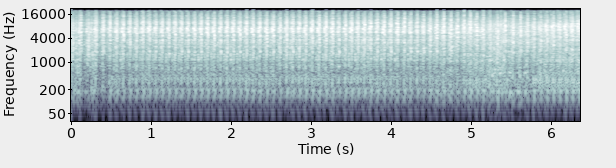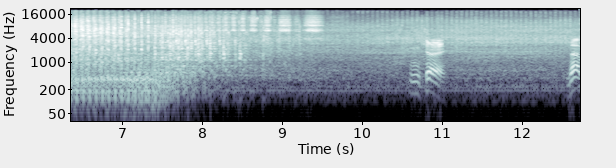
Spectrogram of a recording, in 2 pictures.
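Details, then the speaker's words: Murray riding mower with a 22 HP twin engine: lumpy, uneven beat about four a second before stalling. Running on one cylinder; spark was good, and with the valve cover off a bent, dislodged pushrod was found. "all right so I got the valve cover off and check this it's like we've bent pushrod Wow"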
